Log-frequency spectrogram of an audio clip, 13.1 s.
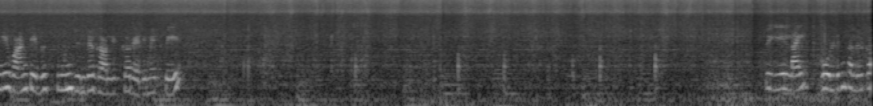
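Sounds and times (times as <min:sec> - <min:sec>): onions sizzling in hot oil: 0:00.0 - 0:13.0
spatula ticking against pan: 0:03.5 - 0:10.4.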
